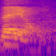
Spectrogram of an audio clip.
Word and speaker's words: Baal: speakers usually pronounce it Baal but uh in Hebrew the two vowels are pronounced separately but Al so this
